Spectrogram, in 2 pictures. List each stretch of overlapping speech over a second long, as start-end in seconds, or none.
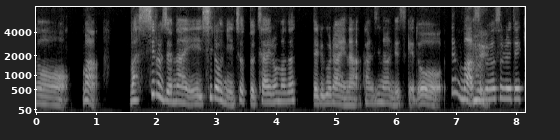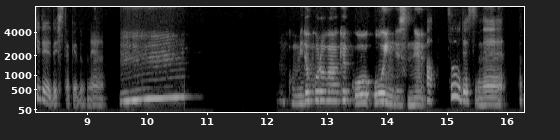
none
